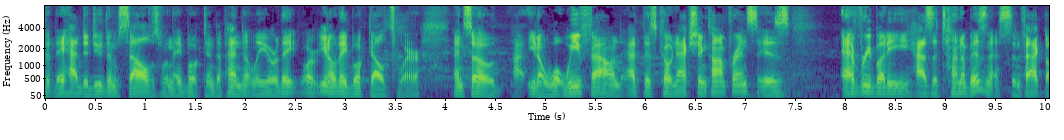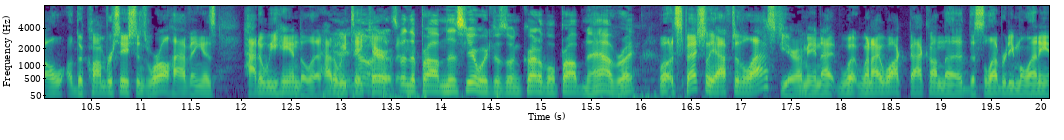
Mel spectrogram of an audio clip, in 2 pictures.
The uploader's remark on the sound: at last month's CoNexion conference at Disneyland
